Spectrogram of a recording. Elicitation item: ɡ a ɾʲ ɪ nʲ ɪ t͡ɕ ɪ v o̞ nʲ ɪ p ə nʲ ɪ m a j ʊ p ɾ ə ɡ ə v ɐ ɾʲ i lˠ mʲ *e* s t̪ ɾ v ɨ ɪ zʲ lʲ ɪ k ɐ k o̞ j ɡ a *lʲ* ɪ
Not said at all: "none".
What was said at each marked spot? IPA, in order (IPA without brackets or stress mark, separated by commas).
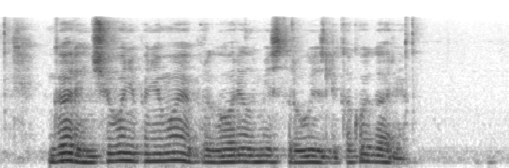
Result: i, ɾʲ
